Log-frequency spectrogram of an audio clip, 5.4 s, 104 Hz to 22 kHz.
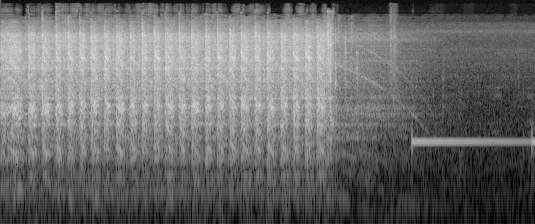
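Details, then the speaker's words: Pontiac Aztek after 8 months sitting in pieces, fuel pump primed: starter spins the engine at an even four beats a second for about three seconds, never catches; cranks but won't fire. "I hear the injectors resetting so that's good okay here it goes nah not the way I was expecting"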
